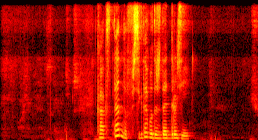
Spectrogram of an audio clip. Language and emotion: Russian, positive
